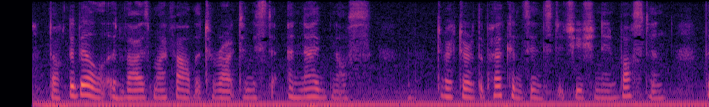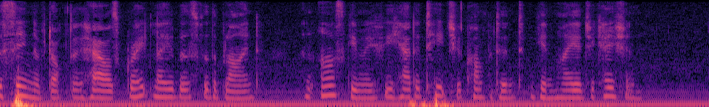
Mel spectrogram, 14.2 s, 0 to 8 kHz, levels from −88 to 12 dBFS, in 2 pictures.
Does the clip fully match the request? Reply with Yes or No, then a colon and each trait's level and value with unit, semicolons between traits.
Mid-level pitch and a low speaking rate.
No: medium, 175 Hz; average, 170 wpm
